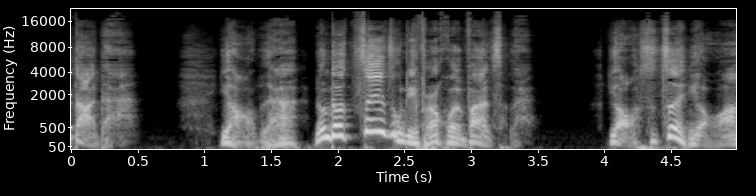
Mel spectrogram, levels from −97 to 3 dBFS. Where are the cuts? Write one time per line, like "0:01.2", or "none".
0:04.0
